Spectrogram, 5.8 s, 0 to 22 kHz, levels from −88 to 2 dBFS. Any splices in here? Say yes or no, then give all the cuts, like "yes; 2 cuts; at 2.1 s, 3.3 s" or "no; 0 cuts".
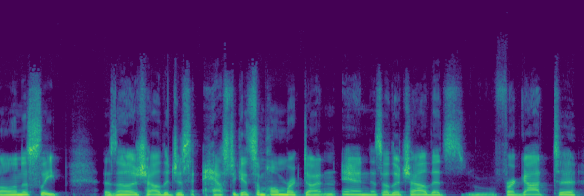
no; 0 cuts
